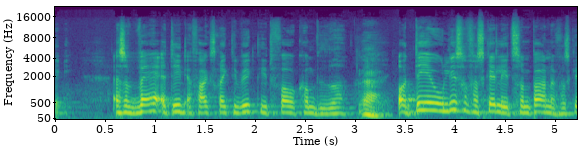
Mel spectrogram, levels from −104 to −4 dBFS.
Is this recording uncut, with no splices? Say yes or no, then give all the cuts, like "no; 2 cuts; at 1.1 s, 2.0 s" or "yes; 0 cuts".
no; 2 cuts; at 1.3 s, 3.4 s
